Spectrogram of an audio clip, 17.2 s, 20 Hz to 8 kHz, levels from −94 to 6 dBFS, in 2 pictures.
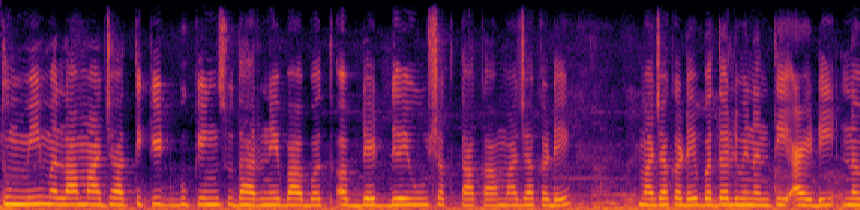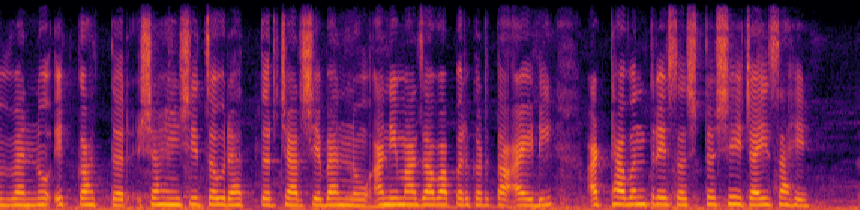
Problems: background sounds at intervals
